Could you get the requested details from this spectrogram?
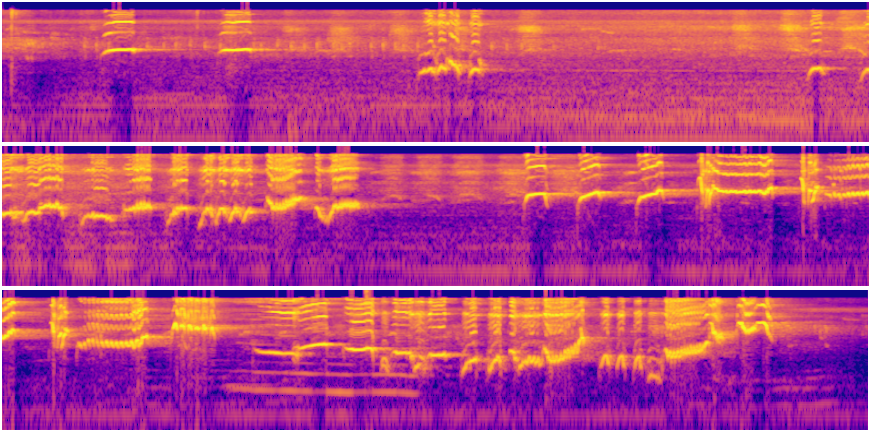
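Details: White-rumped shama from Banjar, Borneo, kept in a cage ahead of a songbird contest, delivering a loud, varied song of sharp whistles, rising and falling slurred notes, clicks and rapid trills in dense bursts, with low hum beneath.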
